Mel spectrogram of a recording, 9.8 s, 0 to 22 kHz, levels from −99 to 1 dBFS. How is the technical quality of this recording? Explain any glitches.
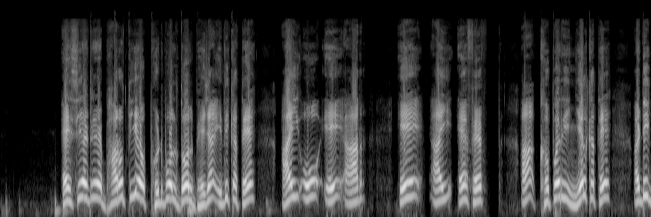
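The recording's got two network-style glitches in the second half, both from audio arriving late rather than going missing.

From 4.81 to 6.47 s there's a stretch of repeated stalls (stutter), 18 little hiccups in about a second and a half, the longest around 133 ms. Packets kept turning up late, so the jitter buffer kept running dry, and each time the receiver stretched out the last bit of sound until more came in. Altogether about 329 ms got padded in, roughly a fifth of that stretch, and nothing was lost. It just drags and stammers through there.

Then at 7.29 to 7.50 s there's a short call audio freeze, about 193 ms long. The sound holds briefly, then drops to silence for most of it, about 180 ms, before picking up exactly where it left off. That's likely the jitter buffer emptying while a batch of packets was held up in transit, which also fits the delay jumping by about the same 193 ms. 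It's an inserted pause, with no audio missing.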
